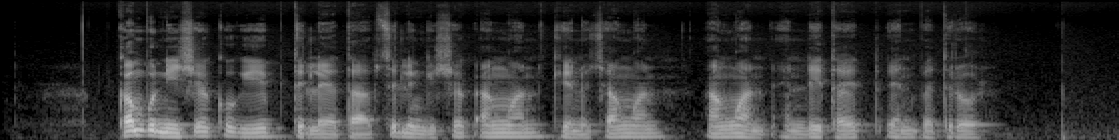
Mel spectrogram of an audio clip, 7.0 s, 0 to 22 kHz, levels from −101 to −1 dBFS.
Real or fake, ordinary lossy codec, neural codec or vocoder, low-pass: real; none; none; none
